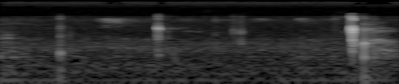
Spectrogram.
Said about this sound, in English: Did you just drink a water?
